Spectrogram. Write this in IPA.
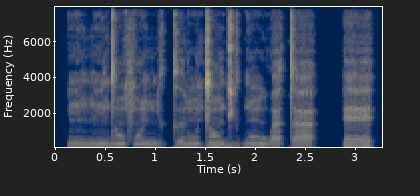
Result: ĩ˧ m ĩ˨ d ɔ̃˧ f ɔ̃˨ ɲ ə˨ k ə˨ ɾ ũ˨˦ t ɔ̃˦ ɡ i˧ ɡʷ ũ˦˨ w a˧ t a˧ | ɛ˦

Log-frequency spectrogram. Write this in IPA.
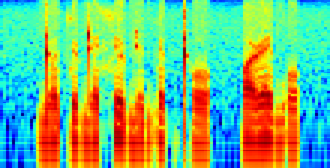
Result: ɖ ɵ t y ɖ e s y ɖ i b l ø k ʈʰ o | ɔ ɭ e b o

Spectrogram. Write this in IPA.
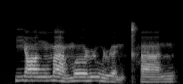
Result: j ɑ˦ ŋ m ä˥˨ m ɤ˦ ɻ u˥˨ ɻ ə̰˨˩ n kʰ a˨˦ n

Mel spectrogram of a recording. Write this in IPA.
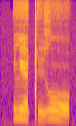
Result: lʲ ɛ ǃ i ɣ o

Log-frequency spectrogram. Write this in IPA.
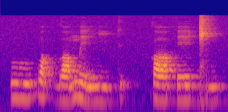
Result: uː˨˩˦ b ɒ˨ k ɡ ɒ˨˩˦ m e˨ ŋ iː˨ k | k ɒː˨ h eː˨ ɡ͡ǁ i˨

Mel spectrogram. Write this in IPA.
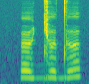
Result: œ ɟ ə d ə

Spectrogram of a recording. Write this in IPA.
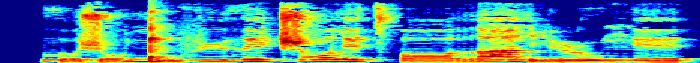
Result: ð o̰ ʒ o̰ ŋ͡ǃ ṵ v y ð ɪ d͡ʒ ɔ l ɪ t͡sʼ ɔː r a l ḭ ɭ u ŋ ɪ

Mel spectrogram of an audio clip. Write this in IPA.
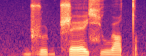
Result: ɖ͡ʐ u ɖ ʈ͡ʂ ɛ ɕ u tˤ

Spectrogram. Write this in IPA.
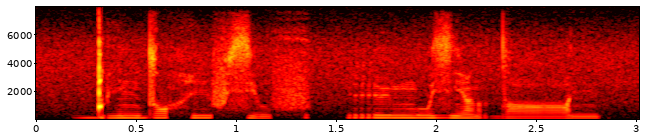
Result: ɡ͡ǃ ĩ˦ nʲ d ɔ˦ h iː˦ f sʲ u˨ f | r y˦ m u˦ zʲ ɑ̃˦ r d ɑː˨ nʲ

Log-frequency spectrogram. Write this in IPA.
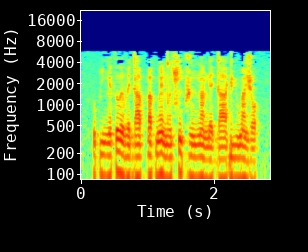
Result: ʊ p i ŋ ɛ̃ θ ʊ ə̯ β ɛ ɡ aː p ɓ a p w ɛ̃ d ɔ̃ ɕ ũ p ʒ ũ ŋ ã ŋ ɛː ɡ aː ɠ yː w ã ʒ ɔ

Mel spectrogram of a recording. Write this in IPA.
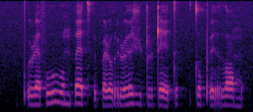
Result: pʼ u ɭ ɛ f u β ʊ m p ɛ t͡sʼ ʏ p ɐ ɭ o r ɭ ʏː ʒ ʊ ʈ ɭ ə ʈ e t | t o pʼ ʏ r ð ɔ m

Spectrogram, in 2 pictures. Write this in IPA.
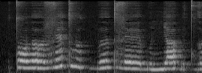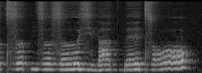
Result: t ɔ l ʌː ɮ ɛ t l ʊ t b əː t ɮ ɛː b ʊ ɲ a b ə t ɡ ʌ t z ʌ t n z ʌ z ʌː zʲ ʊ j aː t b ɛː t z ɔː

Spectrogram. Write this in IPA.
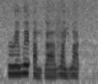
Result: ɹ ɛ˧˥ w ɛ˧ ʔ a˨˩˨ m ɗ aː˨˩˦ v a˨˩˦ j w a˨˩ k̚

